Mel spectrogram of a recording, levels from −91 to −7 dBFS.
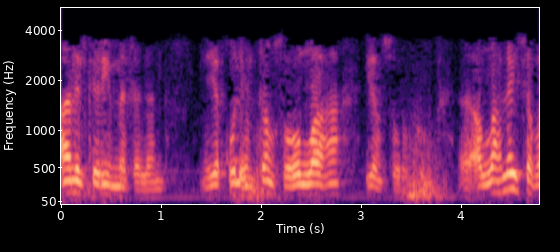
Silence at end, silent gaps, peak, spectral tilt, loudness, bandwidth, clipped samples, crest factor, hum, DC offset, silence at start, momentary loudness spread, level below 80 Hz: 0 s; none; -8 dBFS; -11 dB/octave; -26 LUFS; 3.9 kHz; under 0.1%; 18 dB; none; under 0.1%; 0 s; 13 LU; -58 dBFS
